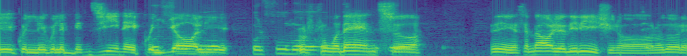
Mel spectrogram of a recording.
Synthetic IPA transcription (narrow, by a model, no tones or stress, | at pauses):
ikwelːekwelːebend̪ziːnekːweʎːɔːli | kelfuːmod̪ɛnt̪so | sikesːemːaɔːljod̪iɾiːt͡ʃinolod̪oːɾe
